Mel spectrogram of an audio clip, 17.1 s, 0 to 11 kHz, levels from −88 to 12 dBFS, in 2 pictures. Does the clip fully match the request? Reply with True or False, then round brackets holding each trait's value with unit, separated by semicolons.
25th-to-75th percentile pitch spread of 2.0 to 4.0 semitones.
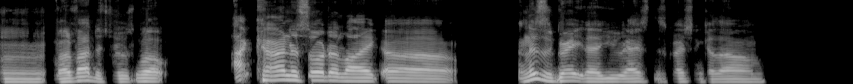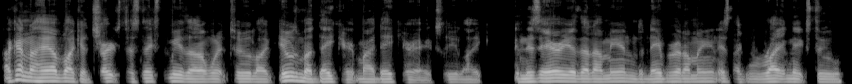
True (2.8 semitones)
